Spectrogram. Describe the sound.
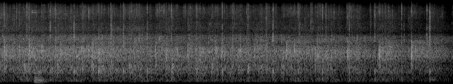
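Audience applause welcoming two authors at a talk on stories of empire: dense, steady clapping that holds at an even level throughout.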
